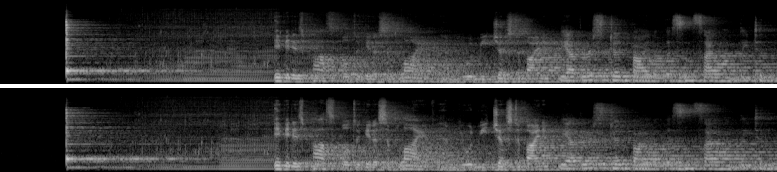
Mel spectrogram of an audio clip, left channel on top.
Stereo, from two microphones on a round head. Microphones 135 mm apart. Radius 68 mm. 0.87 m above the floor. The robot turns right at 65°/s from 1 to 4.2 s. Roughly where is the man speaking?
Behind right.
